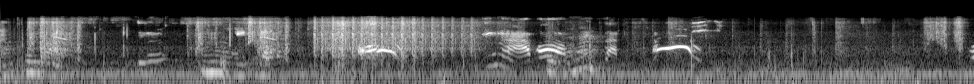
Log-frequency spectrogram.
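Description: Gunfire in the Free Fire mobile battle game, rapid automatic bursts in quick runs between brief pauses, loud and close, mixed with excited talk over the shooting.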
